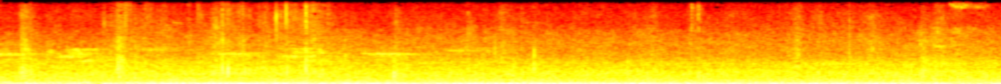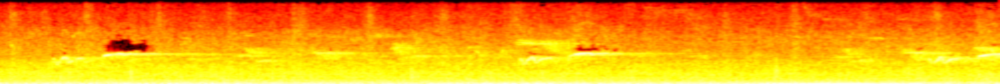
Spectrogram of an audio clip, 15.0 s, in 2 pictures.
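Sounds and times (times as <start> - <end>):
low outdoor rumble: 0.0 - 15.0
songbird calling: 7.9 - 12.8, 13.7 - 15.0.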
